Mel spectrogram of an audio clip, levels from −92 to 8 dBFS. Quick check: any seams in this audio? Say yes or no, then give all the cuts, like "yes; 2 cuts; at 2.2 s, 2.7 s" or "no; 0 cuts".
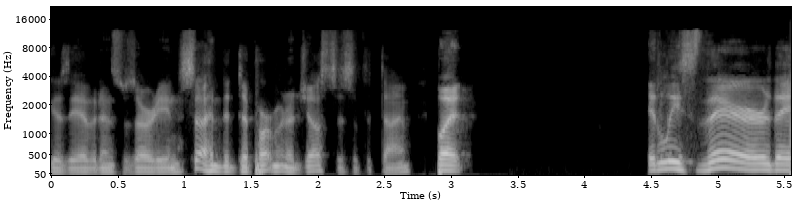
yes; 1 cut; at 2.8 s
